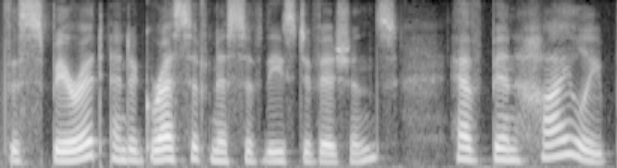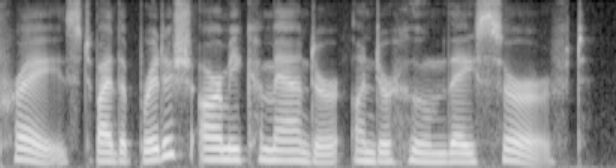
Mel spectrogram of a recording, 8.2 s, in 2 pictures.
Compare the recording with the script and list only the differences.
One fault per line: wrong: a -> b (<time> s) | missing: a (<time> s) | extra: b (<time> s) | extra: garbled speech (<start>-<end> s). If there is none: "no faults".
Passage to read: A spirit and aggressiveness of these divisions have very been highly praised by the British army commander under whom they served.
wrong: A -> The (0.0 s)
missing: very (3.3 s)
